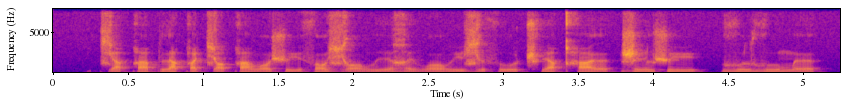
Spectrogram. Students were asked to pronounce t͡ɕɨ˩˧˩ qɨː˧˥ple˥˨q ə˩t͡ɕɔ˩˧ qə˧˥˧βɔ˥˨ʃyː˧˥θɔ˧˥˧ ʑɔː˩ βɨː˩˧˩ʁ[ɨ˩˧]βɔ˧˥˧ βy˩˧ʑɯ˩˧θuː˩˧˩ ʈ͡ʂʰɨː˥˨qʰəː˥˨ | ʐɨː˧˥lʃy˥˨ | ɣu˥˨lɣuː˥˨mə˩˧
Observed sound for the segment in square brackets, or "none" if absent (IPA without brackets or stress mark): ɨ˩˧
